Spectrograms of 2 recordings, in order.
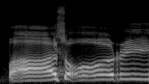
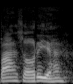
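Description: First: High, drawn-out imitation of a crying child; mock sobbing apology. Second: Offhand sorry in an everyday pitch; light, casual apology. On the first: Small son apologising to his father, mock-tearful and high. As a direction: imitate a tearful little one, voice rising. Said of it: "sampai sesenggukan". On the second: Retold or imitated. Son apologising to father after many times, casual and light. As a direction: toss off the apology as if it means nothing. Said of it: "rasa kok enteng gitu".

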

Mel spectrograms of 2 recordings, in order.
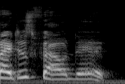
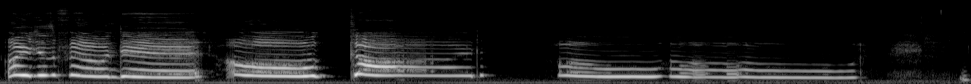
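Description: First: Said in the usual way. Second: High, slow, near-crying wail; anguished wail. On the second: Real, not acted. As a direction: moan it out in real mortification. Shocked at discovered old account.

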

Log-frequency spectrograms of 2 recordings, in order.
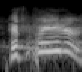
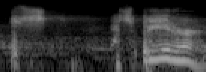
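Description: First: High, loud excited squeal of news; freaking out. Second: Hushed psst at a door; discreet. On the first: Servant girl Rhoda hears Peter at the door, freaking out. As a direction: act out bursting with overjoyed excitement. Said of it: "She just freaks". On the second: Peter knocking discreetly in the night, discreet and hushed. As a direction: act out keeping it down so nobody overhears. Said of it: "knocking on the door discreetly in the night". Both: Retold or imitated.

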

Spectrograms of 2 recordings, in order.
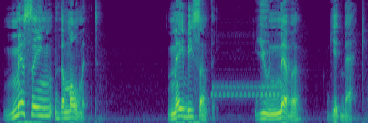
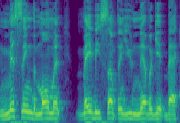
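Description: First: Slow, deliberate phrases with long pauses; real slow. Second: Said in the usual way. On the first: Shown as a demonstration. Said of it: "real slow". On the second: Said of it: "I'm gonna say that one more time".

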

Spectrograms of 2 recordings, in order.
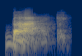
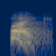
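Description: First: Big, loud, higher exclamation; mimicked prisoner shout. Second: Put-on tiny, very high little-kid voice; cute first-grader voice. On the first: Teacher shows first grader the prisoner's way, loud mimicked shout. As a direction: belt it out to correct the kid. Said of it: "I say, "No, no, no, no, no". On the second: First grader points out a bicycle to teacher, cute high voice. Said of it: "in his cute little first grade voice".

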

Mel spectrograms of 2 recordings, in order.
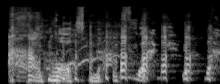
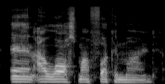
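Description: First: Laughing retelling. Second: Said in the usual way. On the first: Shown as a demonstration. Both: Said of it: "repeats it laughing".

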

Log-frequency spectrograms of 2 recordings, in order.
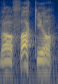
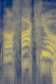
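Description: First: Said in the usual way. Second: Lightly put-on Yiddish accent. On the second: Shown as a demonstration. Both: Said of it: "With my Yiddish accent".

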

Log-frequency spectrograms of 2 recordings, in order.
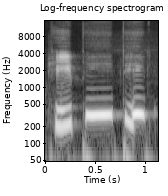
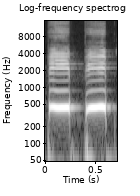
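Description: First: High beep beep beep; squeaky machine beeps; imitated beeping. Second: High, loud beep beep; imitated beeping. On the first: Retelling the dentist's gun beeping at him, high beeps. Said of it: "I'm like". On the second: Imitating the temperature gun, high loud beeps. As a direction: mimic the thermometer gun. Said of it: "it's just like".

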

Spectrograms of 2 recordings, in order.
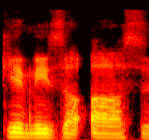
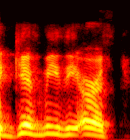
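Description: First: Put-on softer, lower Japanese-accented echo; mimicked Japanese learner's English. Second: Said in the usual way. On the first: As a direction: say "the ass" as "za assu". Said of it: "Japan generally has with certain words". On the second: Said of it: "Now I want you to say".

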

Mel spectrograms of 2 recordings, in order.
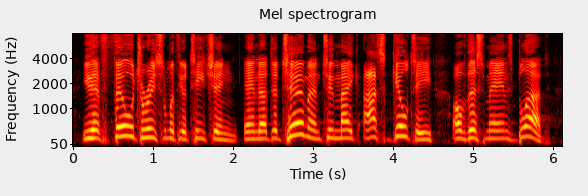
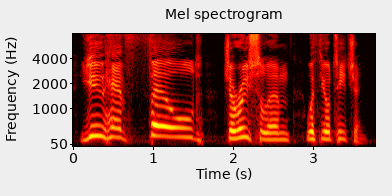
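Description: First: Slowing right down on "guilty of this man's blood"; slow solemn reading. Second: Slow, stressing "You have filled Jerusalem"; emphatic restatement. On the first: Preacher rereading the priest's charge, slow and solemn. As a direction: read it weighty and deliberate. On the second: Preacher savouring the priest's words, slow and emphatic. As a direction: lean on "You" and let it fall. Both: Shown as a demonstration. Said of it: "How impressive is that statement?".

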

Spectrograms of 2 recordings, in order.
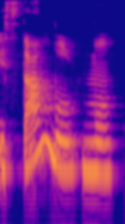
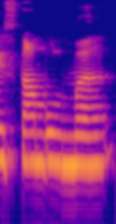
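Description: First: İstanbul mu with a rounded mu; right particle. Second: İstanbul mı as the wrong form; wrong particle. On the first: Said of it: "I say". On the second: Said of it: "I don't say". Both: Shown as a demonstration.

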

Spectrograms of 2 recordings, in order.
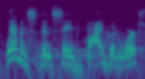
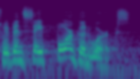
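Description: First: "by" picked out, the rest lower; emphasis landing on the word "by"; stress on by. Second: Slower line with "for" picked out; emphasis landing on the word "for"; stress on for. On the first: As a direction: lean on "by" to set up a contrast. Contrasts by with for. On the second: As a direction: lean on "for" as the correction. Contrasts for with by. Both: Shown as a demonstration.

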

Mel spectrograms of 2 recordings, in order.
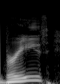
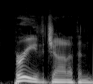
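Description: First: Higher, louder urgent breathe; urgent call. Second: Said in the usual way. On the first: Retold or imitated. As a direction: push it out like a plea. Doctor reviving Jonathan.

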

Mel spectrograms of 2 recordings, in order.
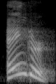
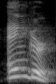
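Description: First: "Anger" repeated much higher, falling; stressed Anger. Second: Said in the usual way. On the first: Shown as a demonstration. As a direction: echo "Anger" up high and let it drop. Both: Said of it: "watch this".

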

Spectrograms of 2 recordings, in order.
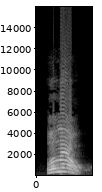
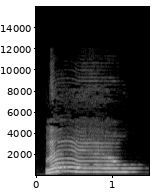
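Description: First: Sharp, loud call of the name; "Ô, Léo!" barked loud and high. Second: Name sung on a high held note; sung, call Léo gently in a singsong, like a fairy tale. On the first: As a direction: call Léo out abruptly, breaking the play. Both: Shown as a demonstration. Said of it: "Como que fica pra vocês essa diferença de entonação".

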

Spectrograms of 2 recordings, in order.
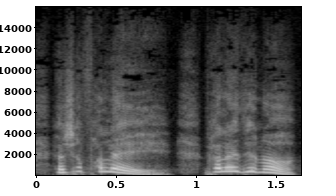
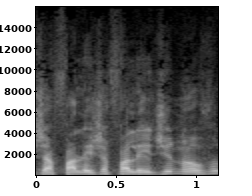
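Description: First: High-pitched parody of scolding; mock exasperated nagging. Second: Said in the usual way. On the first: Parent repeating an order to a child, mock exasperated nagging.

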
